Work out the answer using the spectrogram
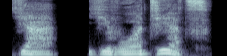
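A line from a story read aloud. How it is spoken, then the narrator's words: Terrified whisper. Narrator (Russian): в ужасе прошептал Рау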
